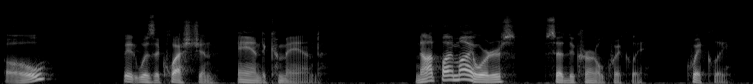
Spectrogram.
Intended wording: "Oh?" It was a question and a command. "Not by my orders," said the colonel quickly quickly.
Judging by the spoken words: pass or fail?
pass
